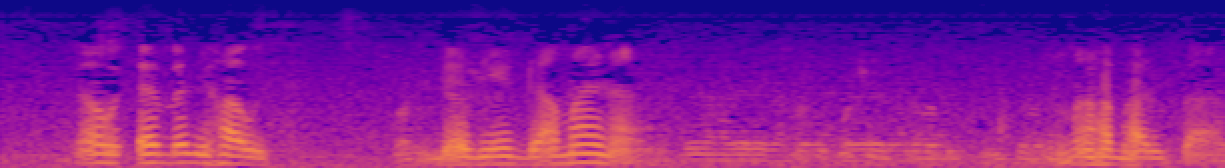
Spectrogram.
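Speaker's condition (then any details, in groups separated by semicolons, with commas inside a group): Deafness; cannot hear audience questions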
